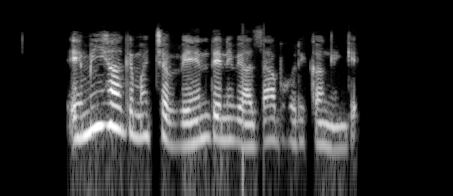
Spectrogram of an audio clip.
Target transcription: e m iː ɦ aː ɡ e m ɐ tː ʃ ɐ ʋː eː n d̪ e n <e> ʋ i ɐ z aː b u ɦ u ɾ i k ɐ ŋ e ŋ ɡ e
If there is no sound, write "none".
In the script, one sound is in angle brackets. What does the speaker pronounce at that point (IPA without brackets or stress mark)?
i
